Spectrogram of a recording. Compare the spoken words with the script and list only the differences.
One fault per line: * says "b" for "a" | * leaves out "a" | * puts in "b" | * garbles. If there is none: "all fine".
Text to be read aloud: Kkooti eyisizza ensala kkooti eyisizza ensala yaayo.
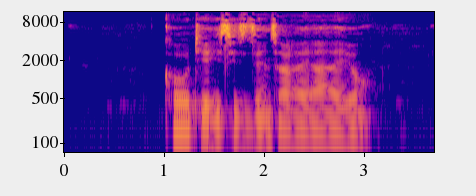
* leaves out "kkooti eyisizza ensala"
